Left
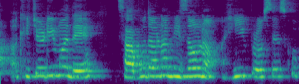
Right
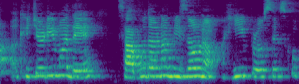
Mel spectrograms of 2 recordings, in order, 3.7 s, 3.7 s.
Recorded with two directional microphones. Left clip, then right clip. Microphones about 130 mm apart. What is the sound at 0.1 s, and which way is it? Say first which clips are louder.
A woman's voice: left 1 dB; 50° left (ahead or behind).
